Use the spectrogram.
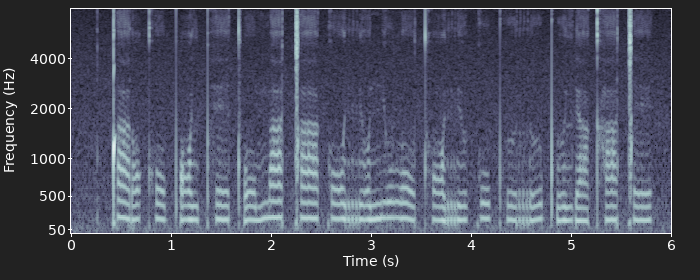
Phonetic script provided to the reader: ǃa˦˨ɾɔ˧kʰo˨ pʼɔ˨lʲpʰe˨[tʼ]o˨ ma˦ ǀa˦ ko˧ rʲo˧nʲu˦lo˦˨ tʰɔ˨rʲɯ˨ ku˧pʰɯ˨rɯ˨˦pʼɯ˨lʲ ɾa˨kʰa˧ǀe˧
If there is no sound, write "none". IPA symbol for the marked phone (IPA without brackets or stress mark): tʼ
